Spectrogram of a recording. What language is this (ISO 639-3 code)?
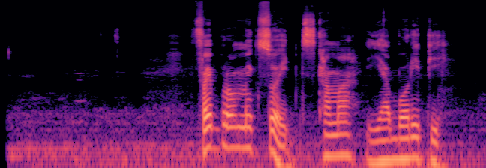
mas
